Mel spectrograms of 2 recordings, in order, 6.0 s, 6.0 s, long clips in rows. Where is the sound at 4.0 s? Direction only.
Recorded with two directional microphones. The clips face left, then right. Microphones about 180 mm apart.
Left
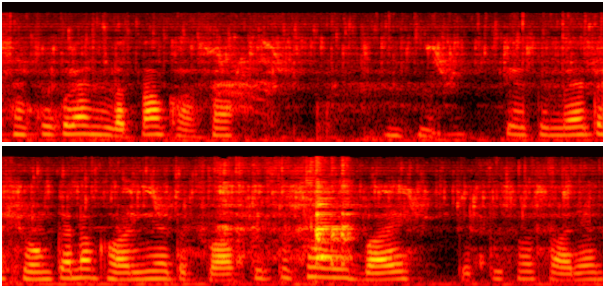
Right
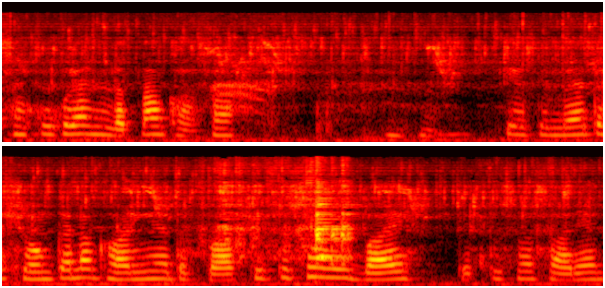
25° left (ahead or behind).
